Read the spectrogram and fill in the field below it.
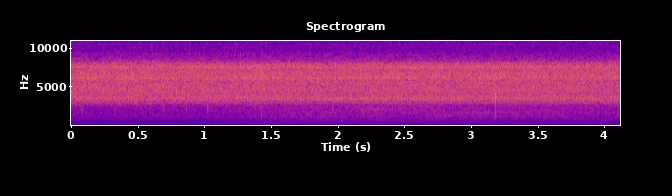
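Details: Summer cicada chorus forms a level, dense, high buzz that never pauses, over a faint low hum.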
